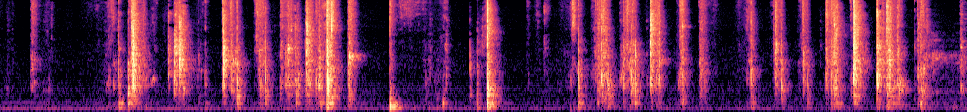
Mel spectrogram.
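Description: Tarot cards being shuffled during a reading, a quick irregular run of crisp riffling snaps and flicks, close and fairly quiet, with no talking.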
